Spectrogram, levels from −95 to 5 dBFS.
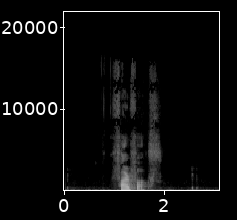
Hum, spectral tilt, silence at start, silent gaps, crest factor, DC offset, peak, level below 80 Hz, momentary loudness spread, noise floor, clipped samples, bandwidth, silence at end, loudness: none; -7 dB/octave; 1.05 s; none; 26 dB; under 0.1%; -14 dBFS; -66 dBFS; 24 LU; -71 dBFS; under 0.1%; 16 kHz; 1.25 s; -34 LUFS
